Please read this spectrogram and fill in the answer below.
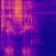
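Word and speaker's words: Cayce: Edgar Casey, and I think it's pronounced Casey, he would go into a sleep-like trance, and his spirit would travel into the spirit realm, okay?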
